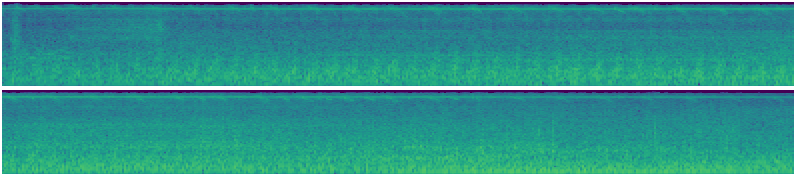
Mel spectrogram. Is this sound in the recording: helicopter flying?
yes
